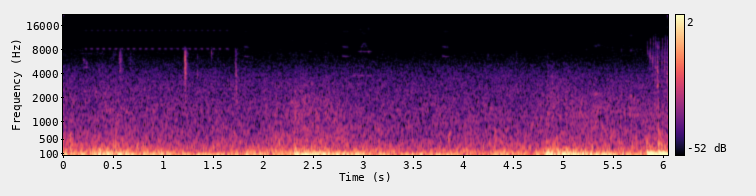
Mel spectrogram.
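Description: Heavy metallic footsteps of a giant walking robot thud and rumble low.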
